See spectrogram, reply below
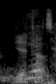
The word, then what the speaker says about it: Jette: And I've been called lots of different things, yeah, because it's spelt like J-E-T-T-E.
